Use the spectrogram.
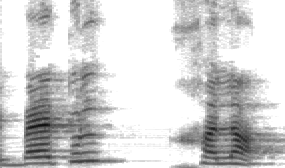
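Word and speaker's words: بيت الخلاء: अलिफ यहाँ पर लगेगा पर अलिफ क्या है? साइलेंट है। बैतुल खला, ते को सीधा लाम के साथ डायरेक्ट पढ़ देना है।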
